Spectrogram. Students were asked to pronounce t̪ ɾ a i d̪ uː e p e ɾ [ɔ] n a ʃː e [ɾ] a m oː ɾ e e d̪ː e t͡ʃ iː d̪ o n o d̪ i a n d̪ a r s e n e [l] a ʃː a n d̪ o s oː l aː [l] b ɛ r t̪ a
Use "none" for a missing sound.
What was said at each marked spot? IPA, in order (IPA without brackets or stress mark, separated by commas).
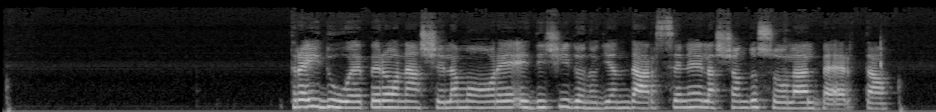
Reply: ɔ, l, l, l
